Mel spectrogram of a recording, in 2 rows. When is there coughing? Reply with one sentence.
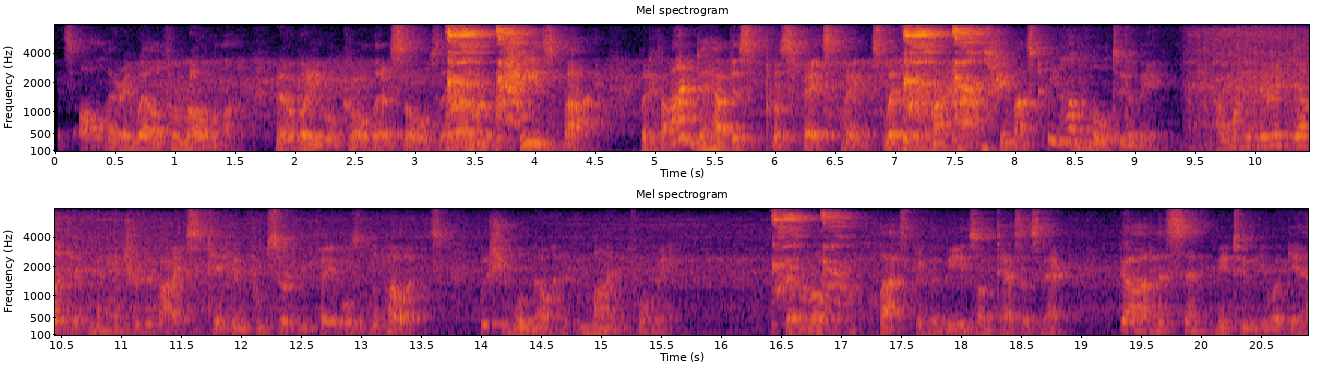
You can hear the coughing from 3.2 to 4.0 s, from 7.0 to 7.8 s and from 16.4 to 17.1 s.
